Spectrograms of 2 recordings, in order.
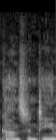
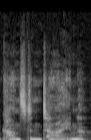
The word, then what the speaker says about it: Constantine: for a while uh the character of John Constantine or actually more properly it's pronounced John Constantine in the comics canonically this is a character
